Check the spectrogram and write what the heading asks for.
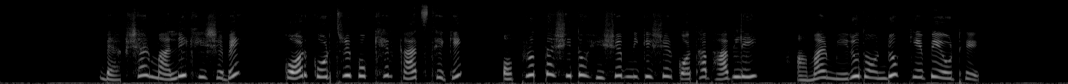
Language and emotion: Bengali, fearful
